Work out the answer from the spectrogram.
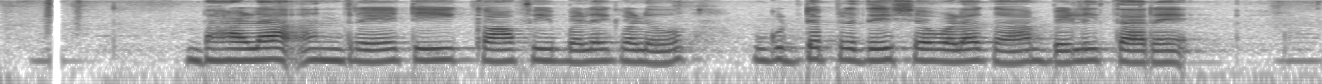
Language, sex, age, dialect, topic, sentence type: Kannada, female, 36-40, Central, agriculture, statement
